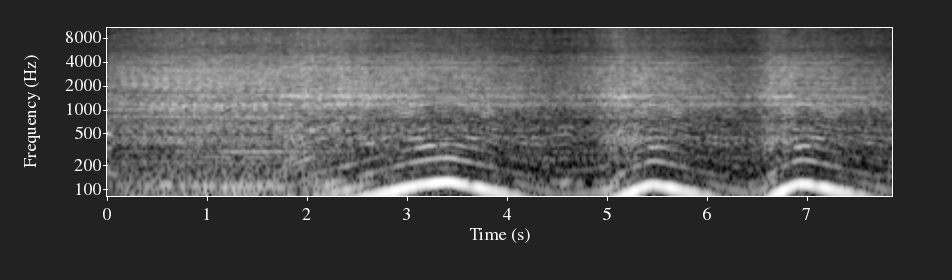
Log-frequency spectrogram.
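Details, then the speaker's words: Honda S2000 after replacing missing alternator bolt, revving at idle: light clattery ticking rising and falling with engine speed; lifters rattling, with missing manifold brackets and bolts found. "Alright, new bolt is in. Let's try that. The lifters are a little rattly."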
